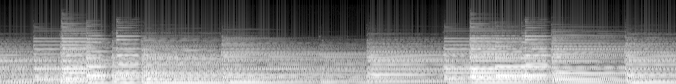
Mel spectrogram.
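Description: Background piano music: slow notes and chords, each struck and left to ring and die away, with clusters of notes about a second in and again near five seconds.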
